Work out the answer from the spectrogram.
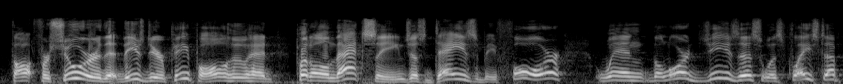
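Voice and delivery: high, loud, rising pulpit preaching; impassioned sermon climax; fervent preaching. Acted. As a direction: preach it at full force to the congregation.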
